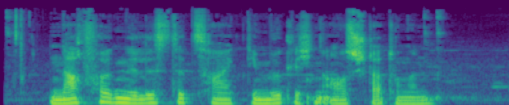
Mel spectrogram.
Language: German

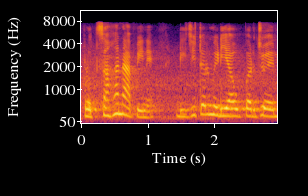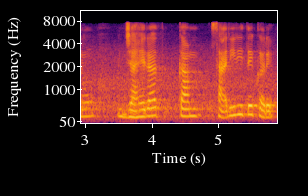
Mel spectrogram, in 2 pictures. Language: Gujarati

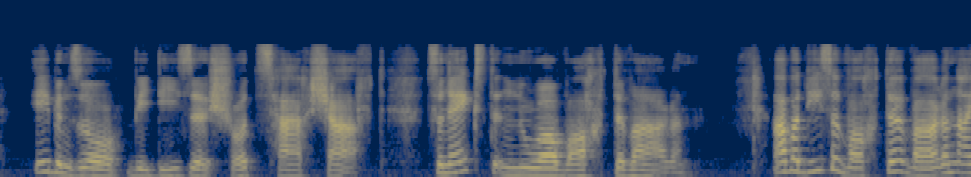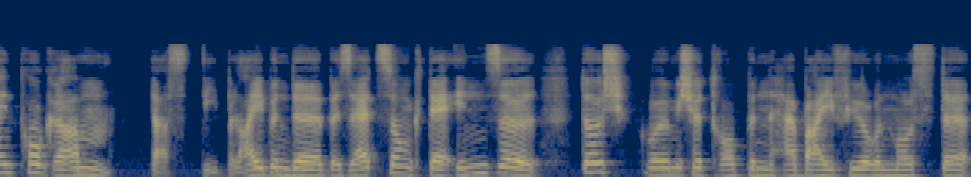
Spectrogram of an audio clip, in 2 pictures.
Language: German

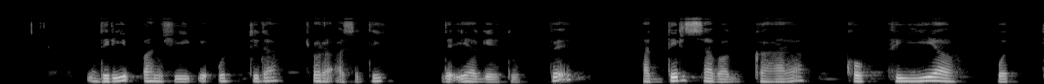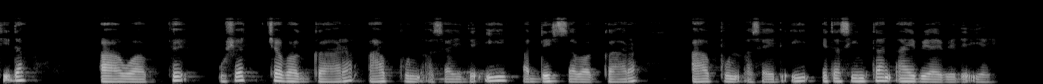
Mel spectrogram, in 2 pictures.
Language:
Wolaytta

